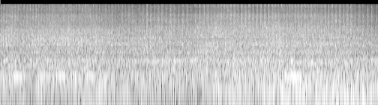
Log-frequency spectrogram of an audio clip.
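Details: Hero Honda CBZ Xtreme before repair: loud busy idle with a metallic clatter riding on top; cam chain rattle, tensioner found come apart with its ball fallen out on teardown.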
